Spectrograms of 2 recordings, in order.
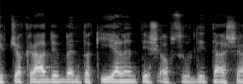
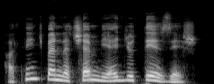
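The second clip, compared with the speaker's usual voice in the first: high-pitched, mild outcry; wife's understated exclamation; exclaimed; 10 semitones higher than usual. A narrator's reading. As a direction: appeal to him in a raised pitch. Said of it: "kiáltott fel a lány".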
